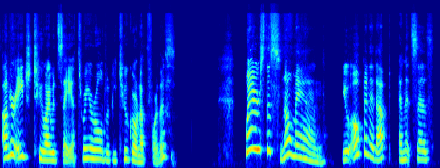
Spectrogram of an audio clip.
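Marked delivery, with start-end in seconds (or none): 4.9-6.5 put-on slow, higher sing-song question to a baby; enthusiastic read-aloud. Shown as a demonstration. Reading a baby board book aloud, slow enthusiastic sing-song. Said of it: "read it with an enthusiastic tone of voice".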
